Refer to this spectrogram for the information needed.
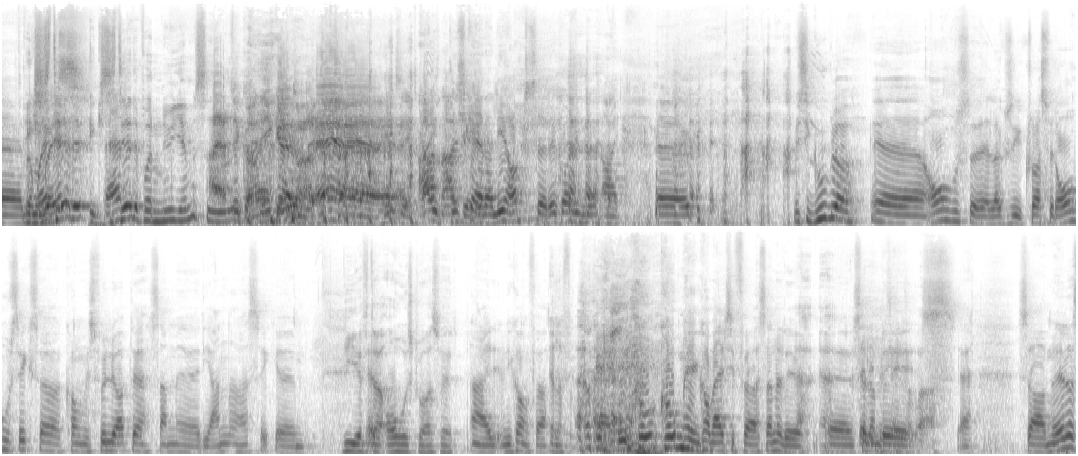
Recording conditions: busy venue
